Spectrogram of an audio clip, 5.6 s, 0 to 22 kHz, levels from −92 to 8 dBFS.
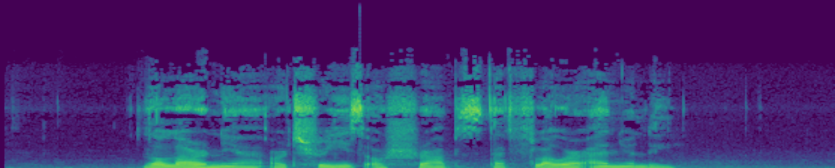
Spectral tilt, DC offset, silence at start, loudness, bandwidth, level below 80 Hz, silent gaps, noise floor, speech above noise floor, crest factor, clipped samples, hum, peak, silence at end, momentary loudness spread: -4 dB/octave; under 0.1%; 0.95 s; -15 LUFS; 14.5 kHz; -46 dBFS; none; -52 dBFS; 36 dB; 18 dB; under 0.1%; none; 0 dBFS; 1.05 s; 8 LU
